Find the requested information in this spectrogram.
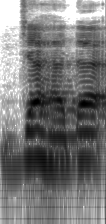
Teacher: جہد دال کو لمبا نہیں کرنا، جہدا ایسے نہیں پڑھنا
